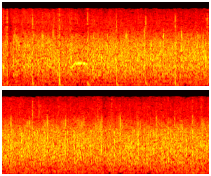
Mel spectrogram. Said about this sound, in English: It shipped last quarter, and Microsoft did a terrific job on this, and I would just like to give them a round of applause.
